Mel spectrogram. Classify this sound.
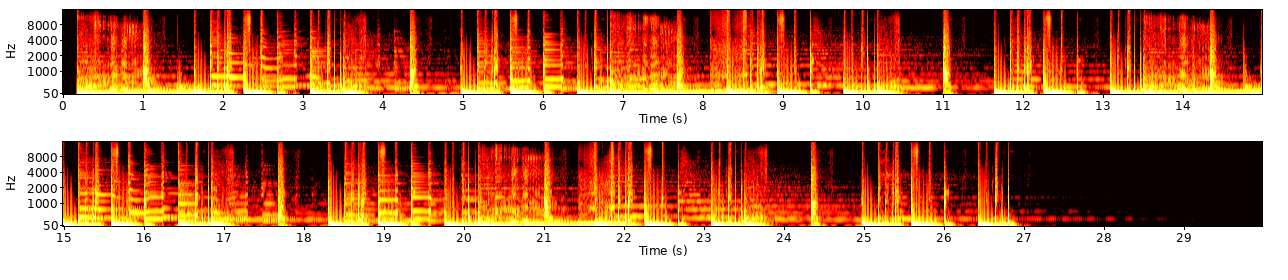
Music > Multiple instruments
